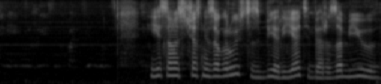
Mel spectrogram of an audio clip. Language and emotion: Russian, angry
